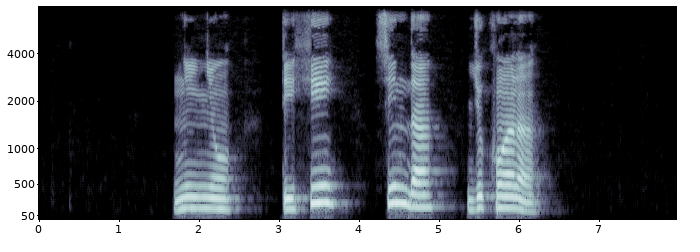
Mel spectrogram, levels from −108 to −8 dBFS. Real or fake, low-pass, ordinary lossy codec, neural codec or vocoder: real; 7.2 kHz; Opus, 64 kbps; none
